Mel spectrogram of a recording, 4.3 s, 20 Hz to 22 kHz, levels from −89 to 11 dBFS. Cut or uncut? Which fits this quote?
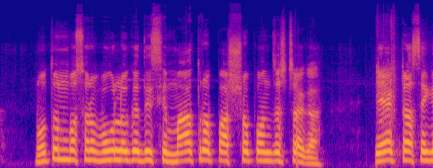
uncut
